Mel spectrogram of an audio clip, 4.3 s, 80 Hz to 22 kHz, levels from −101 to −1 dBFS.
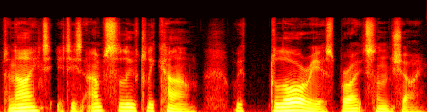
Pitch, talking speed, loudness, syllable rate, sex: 110 Hz, 140 wpm, -18 LUFS, 4.7 syllables/s, male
